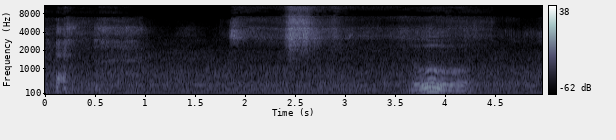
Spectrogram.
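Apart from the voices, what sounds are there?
carbonated soda fizzing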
